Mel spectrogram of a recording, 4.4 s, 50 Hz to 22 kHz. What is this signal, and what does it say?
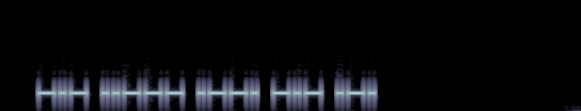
Morse code, heard as a keyed tone, about 39 wpm, 700 Hz. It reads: K2PKR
